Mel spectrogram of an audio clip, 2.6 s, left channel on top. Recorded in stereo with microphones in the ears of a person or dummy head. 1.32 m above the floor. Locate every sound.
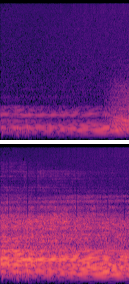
Only background noise.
